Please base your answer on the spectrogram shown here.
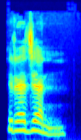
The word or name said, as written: रजन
